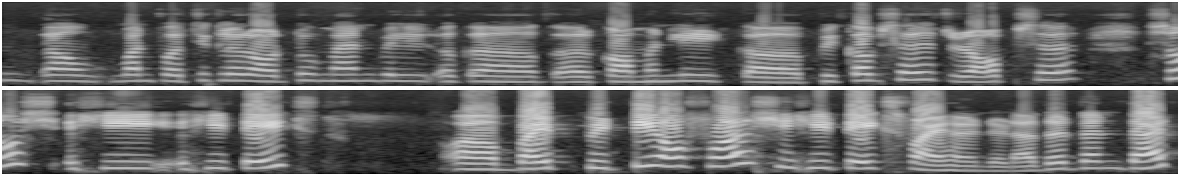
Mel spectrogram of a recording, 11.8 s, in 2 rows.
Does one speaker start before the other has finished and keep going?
No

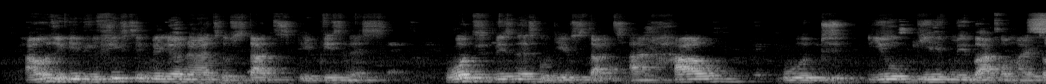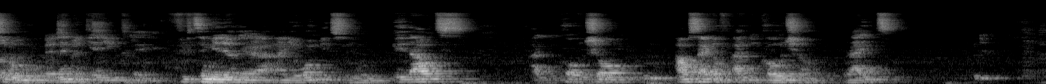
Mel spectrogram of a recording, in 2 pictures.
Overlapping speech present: Yes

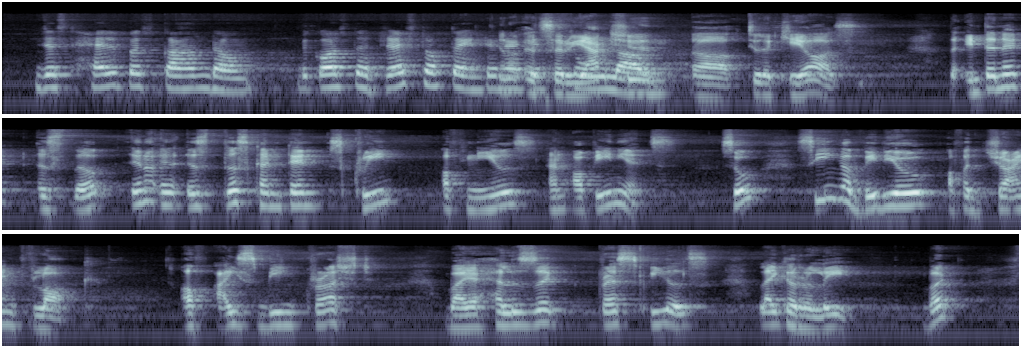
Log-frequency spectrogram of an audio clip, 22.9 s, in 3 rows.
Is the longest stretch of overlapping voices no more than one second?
No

